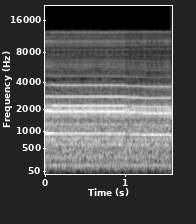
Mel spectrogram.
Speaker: so that's what you're hearing is the amount of time that it's switching on and off in a given amount of time so this is a slow frequency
